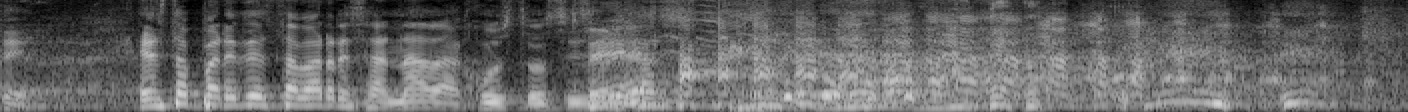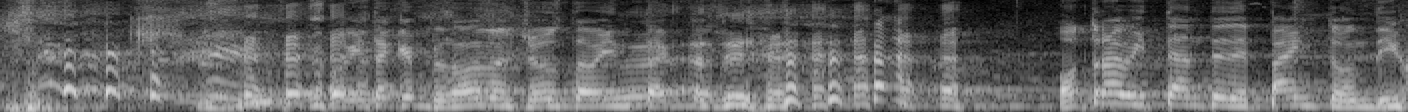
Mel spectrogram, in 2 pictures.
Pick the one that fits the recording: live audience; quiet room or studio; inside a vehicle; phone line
live audience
